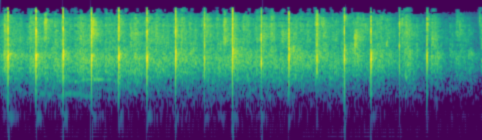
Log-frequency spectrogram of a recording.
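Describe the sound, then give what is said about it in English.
An audience at the Cannabis Summit applauds sponsor New Frontier Financials over a steady wash of clapping, with one set of sharp claps standing out at an even, quick beat. It fades slightly toward the end, with no voices. “So please give me a round of applause for their support.”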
